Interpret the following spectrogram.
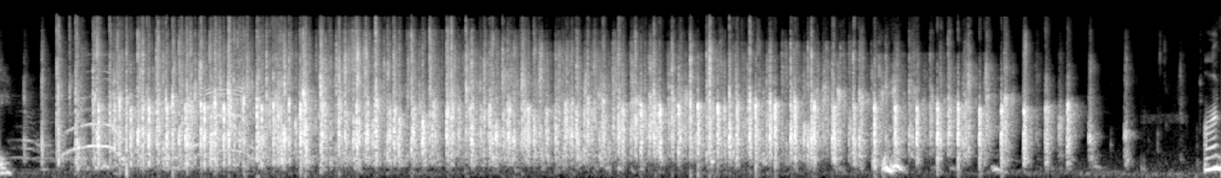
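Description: Small audience clapping for about fourteen seconds, with a few voices calling out in the first seconds. The clapping thins out and dies away near the end.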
